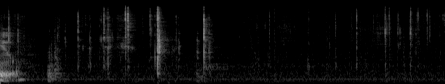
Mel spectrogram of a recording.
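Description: Strips of brown kraft paper being twisted together by hand: a few sharp crinkles and rustles in the first two seconds, then fainter, sparser rustling.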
